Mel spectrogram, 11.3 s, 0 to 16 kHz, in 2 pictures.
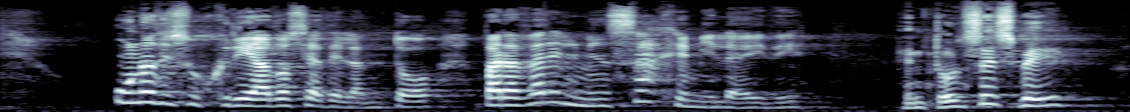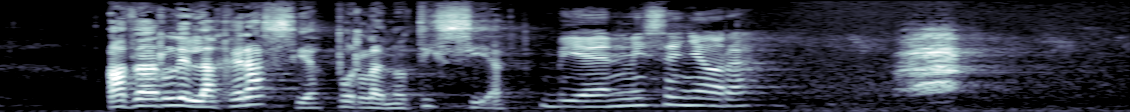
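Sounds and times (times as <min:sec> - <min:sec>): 
quiet low hum: 0:00.0 - 0:11.2
speech: 0:00.6 - 0:05.5, 0:06.2 - 0:09.6
raven croaking hoarsely: 0:09.9 - 0:11.2.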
